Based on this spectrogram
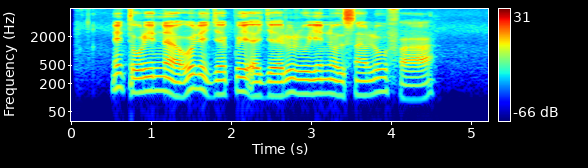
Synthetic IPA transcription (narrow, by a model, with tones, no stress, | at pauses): nĩ˦to˧ɾi˦nã˦˨o˦le˦˨d͡ʒɛ˧k͡pe˦ɛ˨d͡ʒɛ˨ɾu˨˦ɾu˧ji˦nũ˦˧sã˧lo˦faː˨˦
